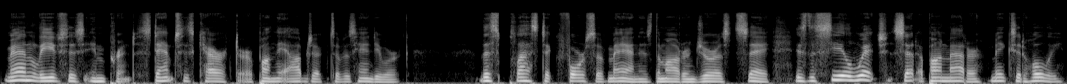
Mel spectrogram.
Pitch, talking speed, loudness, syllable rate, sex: 145 Hz, 185 wpm, -18 LUFS, 5.1 syllables/s, male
